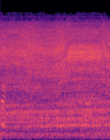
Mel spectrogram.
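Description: Engines of front-wheel-drive dirt-track race cars running hard in a close pack: a steady, even engine drone with no change in pitch.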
